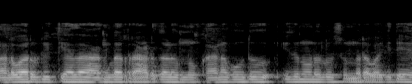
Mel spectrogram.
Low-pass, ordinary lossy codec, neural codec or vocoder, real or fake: 7.2 kHz; MP3, 32 kbps; none; real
